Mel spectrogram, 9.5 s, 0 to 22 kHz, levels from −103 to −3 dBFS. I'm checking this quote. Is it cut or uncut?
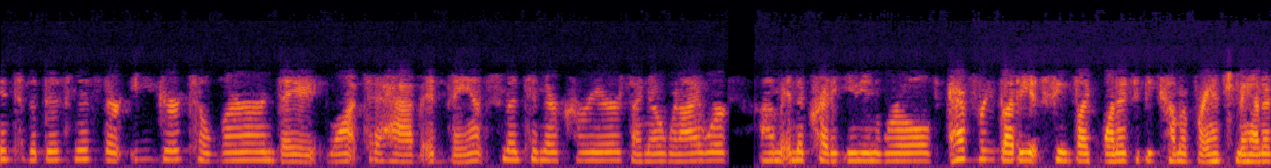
uncut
